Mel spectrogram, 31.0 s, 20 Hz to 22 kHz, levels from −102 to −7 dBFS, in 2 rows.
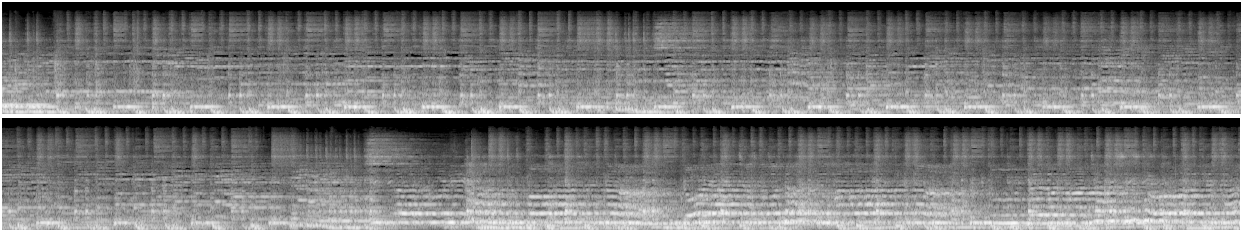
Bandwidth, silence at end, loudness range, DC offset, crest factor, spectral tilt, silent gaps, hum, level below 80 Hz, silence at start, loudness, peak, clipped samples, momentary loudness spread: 12.5 kHz; 0 s; 6 LU; under 0.1%; 16 dB; -7 dB/octave; none; none; -36 dBFS; 0 s; -20 LUFS; -4 dBFS; under 0.1%; 9 LU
